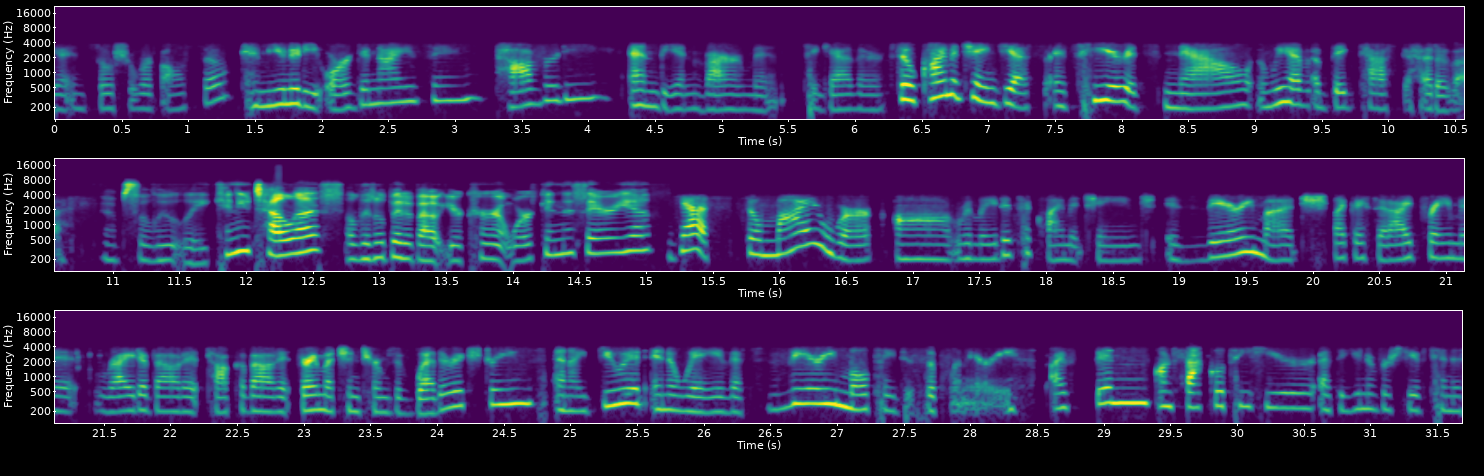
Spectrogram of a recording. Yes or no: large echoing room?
no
